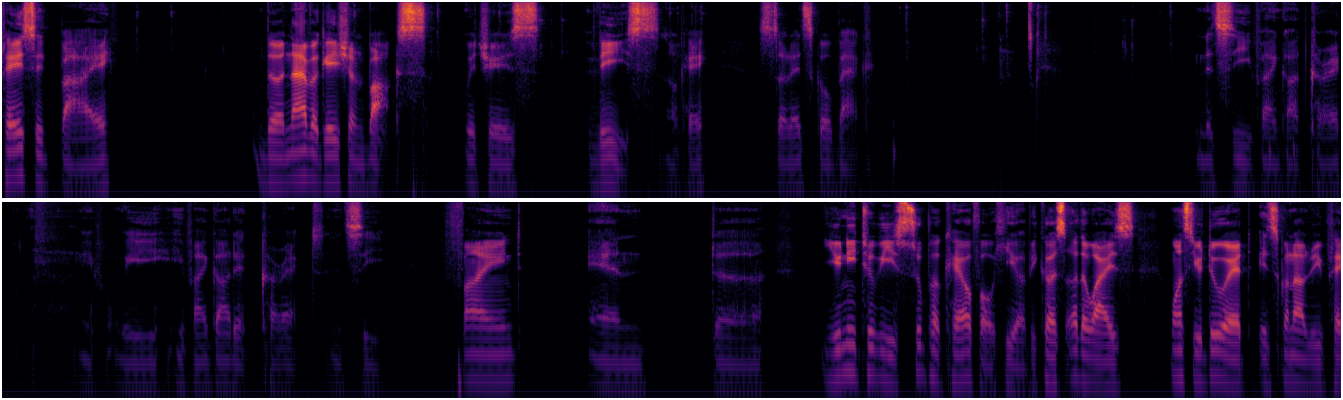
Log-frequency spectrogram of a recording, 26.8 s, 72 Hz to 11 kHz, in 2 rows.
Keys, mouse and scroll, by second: 6.4 e.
